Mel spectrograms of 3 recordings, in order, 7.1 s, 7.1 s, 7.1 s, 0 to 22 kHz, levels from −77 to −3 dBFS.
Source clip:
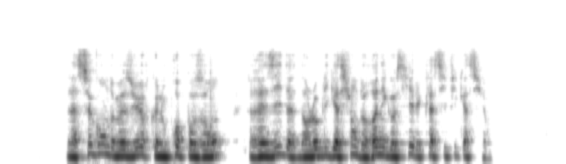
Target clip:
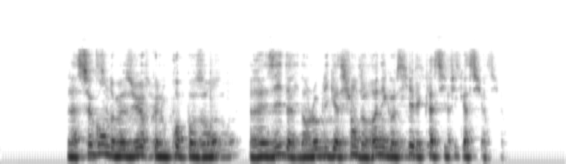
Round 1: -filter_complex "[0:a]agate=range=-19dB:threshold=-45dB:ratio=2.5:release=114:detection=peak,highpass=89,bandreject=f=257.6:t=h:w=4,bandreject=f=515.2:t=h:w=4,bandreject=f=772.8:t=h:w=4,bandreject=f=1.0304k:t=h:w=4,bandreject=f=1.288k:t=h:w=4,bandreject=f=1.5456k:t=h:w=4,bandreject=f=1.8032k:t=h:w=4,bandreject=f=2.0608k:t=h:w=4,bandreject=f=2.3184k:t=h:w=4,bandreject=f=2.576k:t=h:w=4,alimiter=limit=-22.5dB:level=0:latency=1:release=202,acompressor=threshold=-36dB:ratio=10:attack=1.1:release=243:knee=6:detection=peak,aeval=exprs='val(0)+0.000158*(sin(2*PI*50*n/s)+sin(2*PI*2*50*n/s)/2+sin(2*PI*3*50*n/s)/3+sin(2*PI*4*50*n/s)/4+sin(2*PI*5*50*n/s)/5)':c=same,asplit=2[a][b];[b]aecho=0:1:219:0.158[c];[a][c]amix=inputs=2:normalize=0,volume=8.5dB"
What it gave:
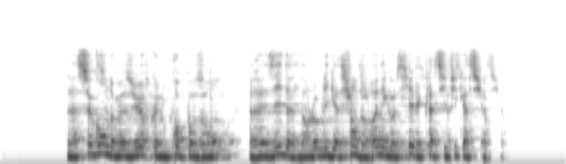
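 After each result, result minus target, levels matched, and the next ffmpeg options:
compressor: peak gain reduction +9 dB; 1000 Hz band +3.5 dB
-filter_complex "[0:a]agate=range=-19dB:threshold=-45dB:ratio=2.5:release=114:detection=peak,highpass=89,bandreject=f=257.6:t=h:w=4,bandreject=f=515.2:t=h:w=4,bandreject=f=772.8:t=h:w=4,bandreject=f=1.0304k:t=h:w=4,bandreject=f=1.288k:t=h:w=4,bandreject=f=1.5456k:t=h:w=4,bandreject=f=1.8032k:t=h:w=4,bandreject=f=2.0608k:t=h:w=4,bandreject=f=2.3184k:t=h:w=4,bandreject=f=2.576k:t=h:w=4,alimiter=limit=-22.5dB:level=0:latency=1:release=202,acompressor=threshold=-25dB:ratio=10:attack=1.1:release=243:knee=6:detection=peak,aeval=exprs='val(0)+0.000158*(sin(2*PI*50*n/s)+sin(2*PI*2*50*n/s)/2+sin(2*PI*3*50*n/s)/3+sin(2*PI*4*50*n/s)/4+sin(2*PI*5*50*n/s)/5)':c=same,asplit=2[a][b];[b]aecho=0:1:219:0.158[c];[a][c]amix=inputs=2:normalize=0,volume=8.5dB"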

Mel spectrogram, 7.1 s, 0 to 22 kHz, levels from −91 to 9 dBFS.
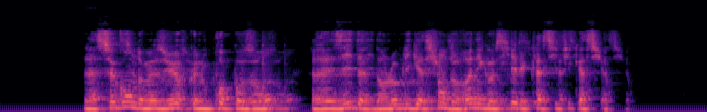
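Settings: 1000 Hz band +3.5 dB
-filter_complex "[0:a]agate=range=-19dB:threshold=-45dB:ratio=2.5:release=114:detection=peak,highpass=89,equalizer=f=1.3k:w=0.66:g=-5,bandreject=f=257.6:t=h:w=4,bandreject=f=515.2:t=h:w=4,bandreject=f=772.8:t=h:w=4,bandreject=f=1.0304k:t=h:w=4,bandreject=f=1.288k:t=h:w=4,bandreject=f=1.5456k:t=h:w=4,bandreject=f=1.8032k:t=h:w=4,bandreject=f=2.0608k:t=h:w=4,bandreject=f=2.3184k:t=h:w=4,bandreject=f=2.576k:t=h:w=4,alimiter=limit=-22.5dB:level=0:latency=1:release=202,acompressor=threshold=-25dB:ratio=10:attack=1.1:release=243:knee=6:detection=peak,aeval=exprs='val(0)+0.000158*(sin(2*PI*50*n/s)+sin(2*PI*2*50*n/s)/2+sin(2*PI*3*50*n/s)/3+sin(2*PI*4*50*n/s)/4+sin(2*PI*5*50*n/s)/5)':c=same,asplit=2[a][b];[b]aecho=0:1:219:0.158[c];[a][c]amix=inputs=2:normalize=0,volume=8.5dB"

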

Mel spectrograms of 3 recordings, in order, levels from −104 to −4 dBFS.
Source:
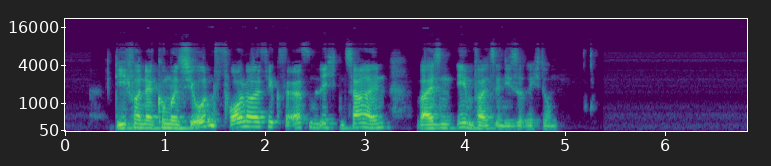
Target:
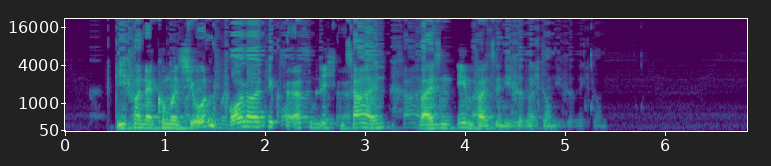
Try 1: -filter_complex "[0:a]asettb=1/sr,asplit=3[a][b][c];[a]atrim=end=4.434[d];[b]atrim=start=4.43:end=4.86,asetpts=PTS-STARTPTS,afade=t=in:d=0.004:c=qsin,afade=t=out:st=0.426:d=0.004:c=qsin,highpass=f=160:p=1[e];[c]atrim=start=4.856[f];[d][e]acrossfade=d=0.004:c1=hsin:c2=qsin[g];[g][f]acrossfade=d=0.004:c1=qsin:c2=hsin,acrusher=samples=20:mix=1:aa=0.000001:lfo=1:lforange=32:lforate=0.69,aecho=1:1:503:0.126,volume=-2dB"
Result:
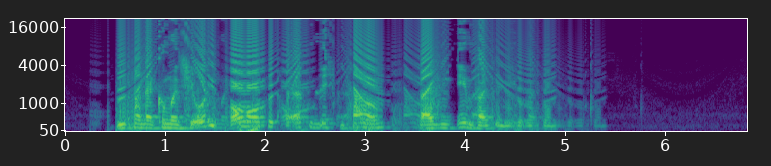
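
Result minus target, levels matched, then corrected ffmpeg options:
decimation with a swept rate: distortion +15 dB
-filter_complex "[0:a]asettb=1/sr,asplit=3[a][b][c];[a]atrim=end=4.434[d];[b]atrim=start=4.43:end=4.86,asetpts=PTS-STARTPTS,afade=t=in:d=0.004:c=qsin,afade=t=out:st=0.426:d=0.004:c=qsin,highpass=f=160:p=1[e];[c]atrim=start=4.856[f];[d][e]acrossfade=d=0.004:c1=hsin:c2=qsin[g];[g][f]acrossfade=d=0.004:c1=qsin:c2=hsin,acrusher=samples=4:mix=1:aa=0.000001:lfo=1:lforange=6.4:lforate=0.69,aecho=1:1:503:0.126,volume=-2dB"

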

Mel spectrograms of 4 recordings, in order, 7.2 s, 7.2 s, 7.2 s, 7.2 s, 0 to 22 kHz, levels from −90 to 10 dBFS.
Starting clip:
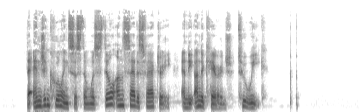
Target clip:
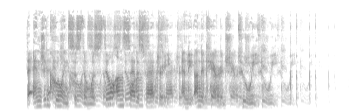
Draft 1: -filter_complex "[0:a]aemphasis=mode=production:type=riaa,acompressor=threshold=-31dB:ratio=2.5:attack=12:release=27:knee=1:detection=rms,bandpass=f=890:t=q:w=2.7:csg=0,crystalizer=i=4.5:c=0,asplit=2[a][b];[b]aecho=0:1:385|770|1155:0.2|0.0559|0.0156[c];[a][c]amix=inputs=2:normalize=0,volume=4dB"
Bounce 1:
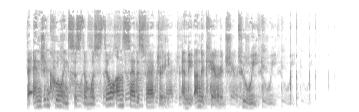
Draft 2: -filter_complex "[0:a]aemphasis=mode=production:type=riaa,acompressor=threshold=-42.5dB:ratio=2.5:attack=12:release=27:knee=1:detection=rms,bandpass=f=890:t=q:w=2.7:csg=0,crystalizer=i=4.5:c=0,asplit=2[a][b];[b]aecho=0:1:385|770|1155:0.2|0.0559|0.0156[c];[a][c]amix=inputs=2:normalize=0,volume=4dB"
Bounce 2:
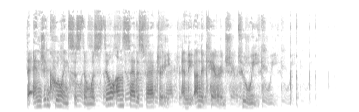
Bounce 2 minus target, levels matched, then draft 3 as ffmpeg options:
echo-to-direct -6 dB
-filter_complex "[0:a]aemphasis=mode=production:type=riaa,acompressor=threshold=-42.5dB:ratio=2.5:attack=12:release=27:knee=1:detection=rms,bandpass=f=890:t=q:w=2.7:csg=0,crystalizer=i=4.5:c=0,asplit=2[a][b];[b]aecho=0:1:385|770|1155:0.398|0.111|0.0312[c];[a][c]amix=inputs=2:normalize=0,volume=4dB"

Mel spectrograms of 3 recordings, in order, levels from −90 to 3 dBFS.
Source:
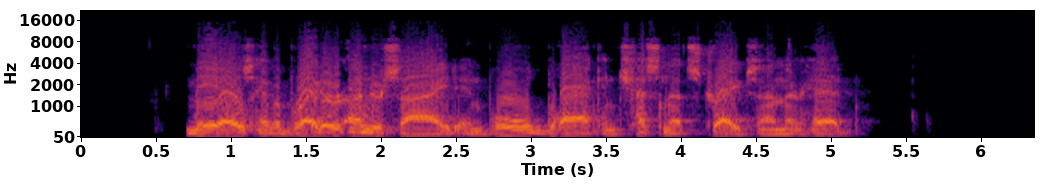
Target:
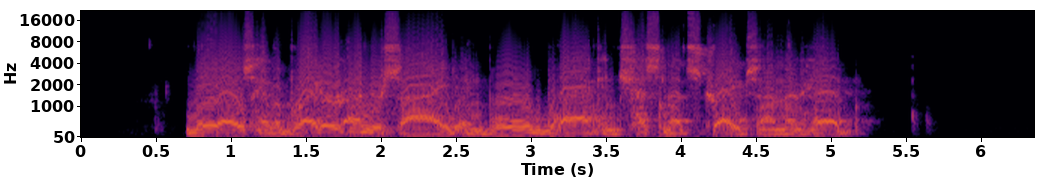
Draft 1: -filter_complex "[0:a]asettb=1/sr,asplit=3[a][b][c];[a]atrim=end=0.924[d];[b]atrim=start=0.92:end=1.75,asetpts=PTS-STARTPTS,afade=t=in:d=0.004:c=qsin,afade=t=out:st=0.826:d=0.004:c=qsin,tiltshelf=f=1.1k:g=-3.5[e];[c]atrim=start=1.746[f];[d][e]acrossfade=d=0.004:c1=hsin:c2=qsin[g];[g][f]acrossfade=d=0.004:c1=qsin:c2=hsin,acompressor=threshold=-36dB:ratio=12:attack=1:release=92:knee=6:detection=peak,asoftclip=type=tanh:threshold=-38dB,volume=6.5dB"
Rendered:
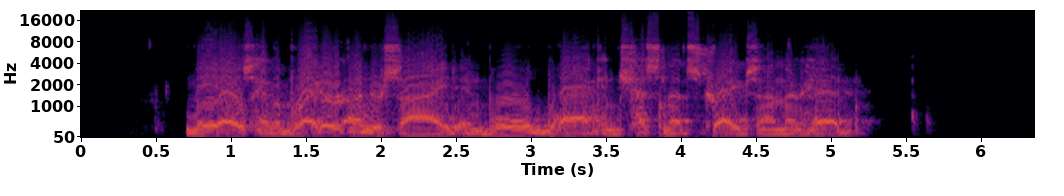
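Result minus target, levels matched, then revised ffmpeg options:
compressor: peak gain reduction +9 dB
-filter_complex "[0:a]asettb=1/sr,asplit=3[a][b][c];[a]atrim=end=0.924[d];[b]atrim=start=0.92:end=1.75,asetpts=PTS-STARTPTS,afade=t=in:d=0.004:c=qsin,afade=t=out:st=0.826:d=0.004:c=qsin,tiltshelf=f=1.1k:g=-3.5[e];[c]atrim=start=1.746[f];[d][e]acrossfade=d=0.004:c1=hsin:c2=qsin[g];[g][f]acrossfade=d=0.004:c1=qsin:c2=hsin,acompressor=threshold=-25.5dB:ratio=12:attack=1:release=92:knee=6:detection=peak,asoftclip=type=tanh:threshold=-38dB,volume=6.5dB"

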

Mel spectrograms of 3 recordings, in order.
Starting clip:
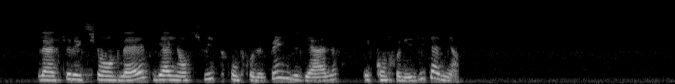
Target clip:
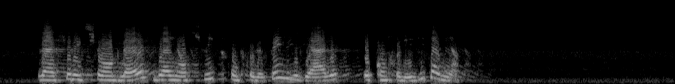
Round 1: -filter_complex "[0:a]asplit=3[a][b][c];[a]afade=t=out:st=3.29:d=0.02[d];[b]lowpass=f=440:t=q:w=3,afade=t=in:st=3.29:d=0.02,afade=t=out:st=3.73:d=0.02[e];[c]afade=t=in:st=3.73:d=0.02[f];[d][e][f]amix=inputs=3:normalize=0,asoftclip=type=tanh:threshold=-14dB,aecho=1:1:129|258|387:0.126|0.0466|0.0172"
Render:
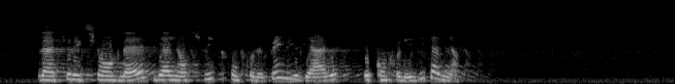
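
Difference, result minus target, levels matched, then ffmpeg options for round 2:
soft clip: distortion -10 dB
-filter_complex "[0:a]asplit=3[a][b][c];[a]afade=t=out:st=3.29:d=0.02[d];[b]lowpass=f=440:t=q:w=3,afade=t=in:st=3.29:d=0.02,afade=t=out:st=3.73:d=0.02[e];[c]afade=t=in:st=3.73:d=0.02[f];[d][e][f]amix=inputs=3:normalize=0,asoftclip=type=tanh:threshold=-22dB,aecho=1:1:129|258|387:0.126|0.0466|0.0172"

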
